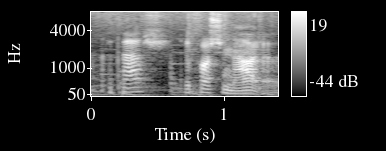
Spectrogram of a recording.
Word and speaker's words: Appassionato: Yeah, Appassionato, that's how to say it.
